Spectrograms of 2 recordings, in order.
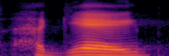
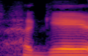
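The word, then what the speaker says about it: Hegai: or at times pronounced Haggai, it's pronounced both ways, Haggai or Haggai, that Esther also was taken to the king's palace, into the care of Haggai, the custodian of the women, verse 9.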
